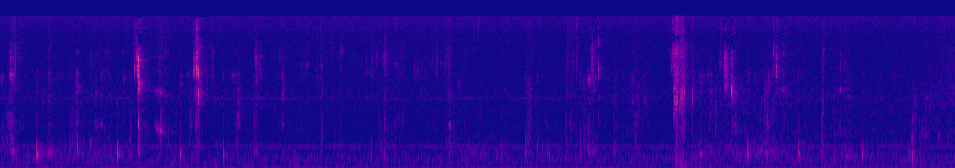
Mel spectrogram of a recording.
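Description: Faint chewing and mouth sounds of a person eating sauce-covered fried chicken: soft, irregular clicks and smacks, with one louder click about seven seconds in.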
